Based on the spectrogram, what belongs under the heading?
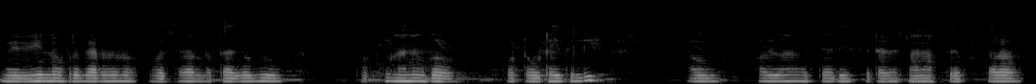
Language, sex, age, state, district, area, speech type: Odia, male, 30-45, Odisha, Mayurbhanj, rural, spontaneous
